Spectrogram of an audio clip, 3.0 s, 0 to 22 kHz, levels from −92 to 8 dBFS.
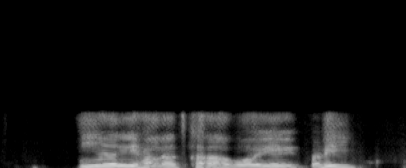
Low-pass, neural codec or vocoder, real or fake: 7.2 kHz; codec, 16 kHz, 1 kbps, FreqCodec, smaller model; fake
